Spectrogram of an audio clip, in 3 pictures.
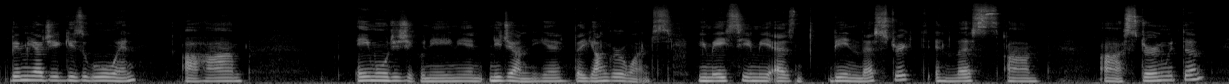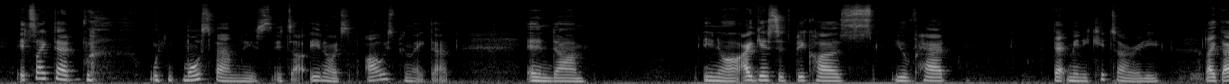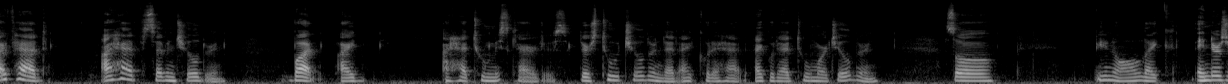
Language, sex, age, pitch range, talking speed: English, female, 40-59, 140-175 Hz, 135 wpm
